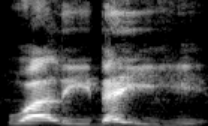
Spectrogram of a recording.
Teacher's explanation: madlen tersebut dibacanya sepanjang 2 harakat kayak gitu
